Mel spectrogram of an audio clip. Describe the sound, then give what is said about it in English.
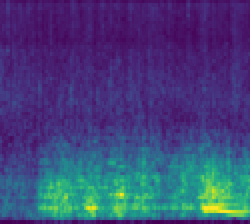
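Thunder rolls as a low, continuous rumble over steady rain, swelling slightly louder toward the end. “getting closer, I think, thunder.”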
